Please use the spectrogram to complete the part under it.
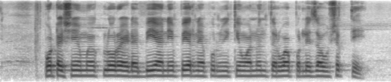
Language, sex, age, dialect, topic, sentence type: Marathi, male, 18-24, Standard Marathi, agriculture, statement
